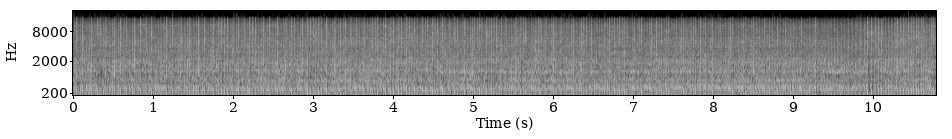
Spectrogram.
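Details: Vintage snowblower engine after cleaning, choke and throttle redone: uneven, stumbling beat with sputtering exhaust; runs rough, muffler making weird noises as debris burns out.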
